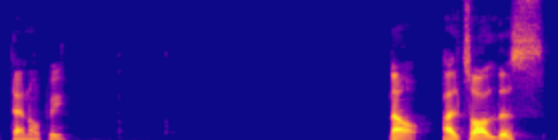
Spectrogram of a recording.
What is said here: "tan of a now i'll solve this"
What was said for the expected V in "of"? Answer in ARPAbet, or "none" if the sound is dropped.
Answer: P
